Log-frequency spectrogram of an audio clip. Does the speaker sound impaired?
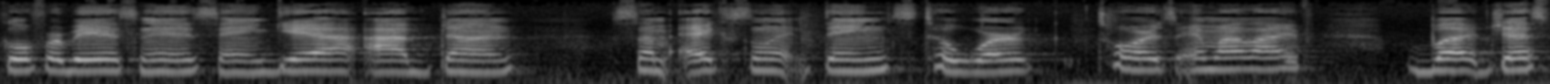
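Yes: cerebral palsy.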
